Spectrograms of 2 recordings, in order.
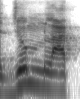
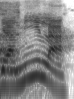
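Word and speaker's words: جملة: utama ini ya Ada jumlah tim jumlah tune ini bukan Jamilah ini bukan Jamilah jumlah dengan jantung tapi tak sama ya ini memang nyerah atau ada yang bacanya tadi bacanya Jamilah ini memang serupa serupa ada gym ada Meme gitu ya Ada serupa kesurupan tapi tidak sama kata jumlah beda dengan kata Jamila Jamila oh iya katanya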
